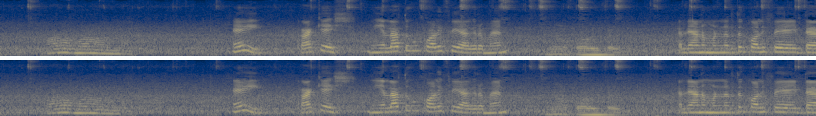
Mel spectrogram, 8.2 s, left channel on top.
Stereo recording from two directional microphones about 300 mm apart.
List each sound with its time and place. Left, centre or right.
2.3 s a woman's voice: centre
6.8 s a woman's voice: centre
